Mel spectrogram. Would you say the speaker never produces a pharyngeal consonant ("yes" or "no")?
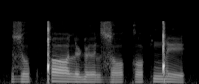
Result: yes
